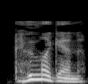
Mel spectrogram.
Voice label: "Hooligan", English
